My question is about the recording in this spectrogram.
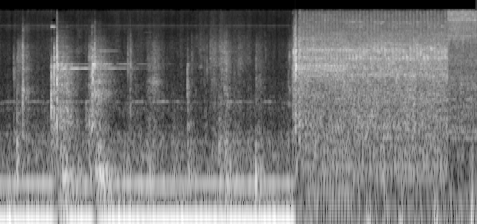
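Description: Cordless impact wrench running for about two seconds, starting about three seconds in, spinning a front axle nut off a wheel hub; the nut comes off easily. Before it, a few scattered clicks and knocks.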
